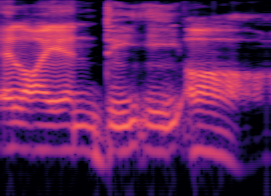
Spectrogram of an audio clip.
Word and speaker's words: Linder: I don't know if you know Linda, Linder. So it's spelled Linda.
